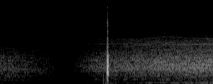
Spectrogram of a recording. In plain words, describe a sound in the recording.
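A bat strikes a ball with a sharp crack.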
